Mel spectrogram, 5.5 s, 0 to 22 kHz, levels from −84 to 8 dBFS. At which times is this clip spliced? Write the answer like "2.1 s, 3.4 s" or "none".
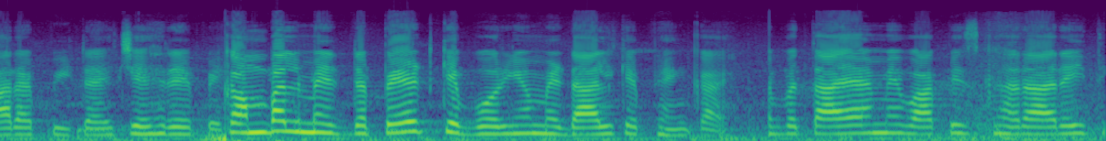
1.1 s, 3.8 s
